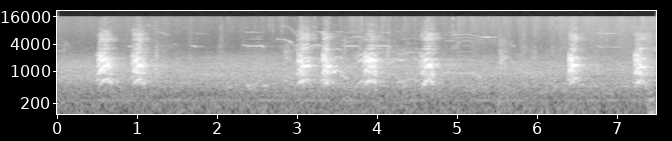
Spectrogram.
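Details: Border Collie at a herding clinic barking in short bursts, paired barks then single ones spaced about a second apart, with quiet gaps and faint birdsong in the background.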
